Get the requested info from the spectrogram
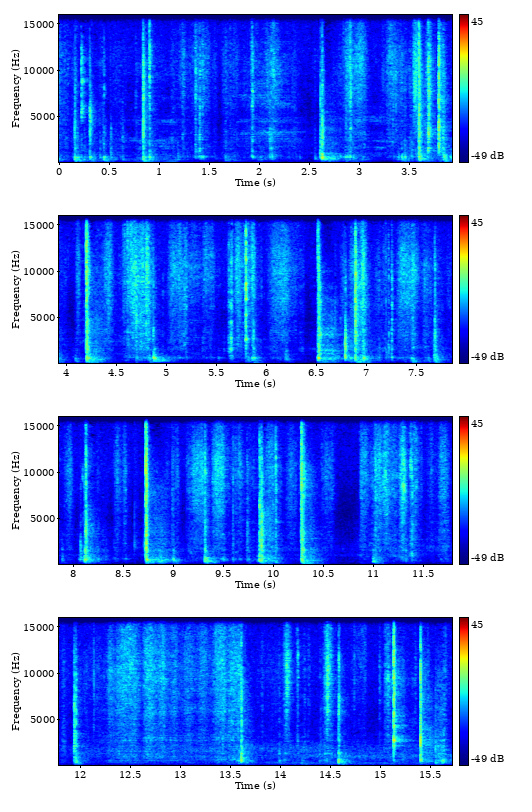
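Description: Plastic interior trim at a door opening being handled, fitted and pushed into place by hand, with rubber weatherstripping worked around it: irregular knocks and clicks with rubbing between them.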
